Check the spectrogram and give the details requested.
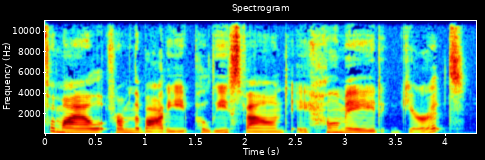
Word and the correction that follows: garrote: Um, I thought it was um, a garrote. – Garrote. I knew I was going to say it wrong. – I even listened to someone say it because I listened to a podcast about this. Ah, damn it. Okay, homemade garrote. It is made from two sticks and a thin piece of wire.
